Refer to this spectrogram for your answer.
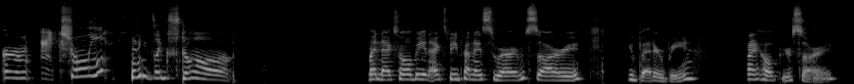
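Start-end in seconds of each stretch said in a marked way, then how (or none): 0.0-0.9 put-on nerdy know-it-all voice. Retelling doing the voice to a brother; nerd voice. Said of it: "I love doing nerd voice".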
